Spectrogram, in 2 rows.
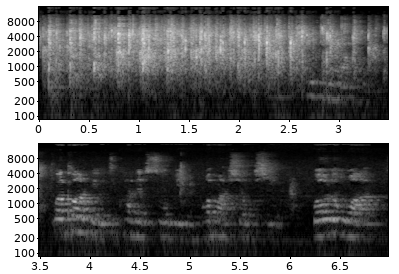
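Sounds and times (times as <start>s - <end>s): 
crowd at a Christian gathering in Changhua applauding: 0.0s - 3.6s
speech: 2.7s - 6.9s.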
